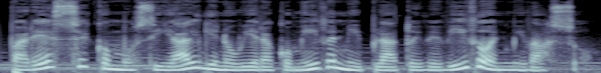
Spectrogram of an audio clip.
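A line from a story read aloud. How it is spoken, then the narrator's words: Sudden exclamation. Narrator (Spanish): De pronto, uno de ellos exclamó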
